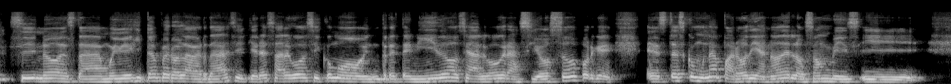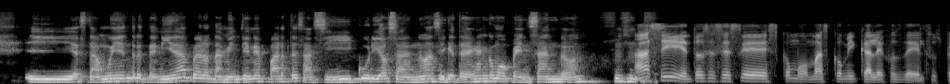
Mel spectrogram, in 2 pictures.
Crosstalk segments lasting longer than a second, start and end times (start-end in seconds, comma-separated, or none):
none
